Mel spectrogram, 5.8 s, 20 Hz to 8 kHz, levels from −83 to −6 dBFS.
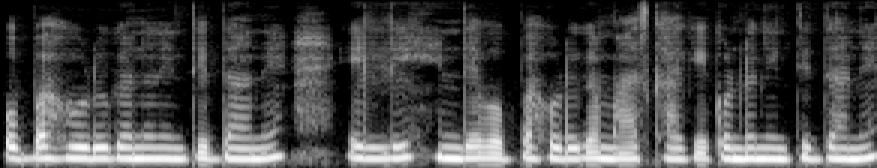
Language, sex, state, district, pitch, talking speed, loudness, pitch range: Kannada, female, Karnataka, Raichur, 195 Hz, 115 wpm, -13 LUFS, 190-200 Hz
